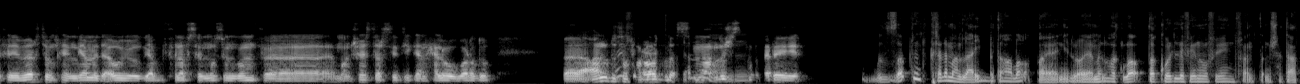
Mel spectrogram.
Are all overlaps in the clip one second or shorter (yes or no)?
no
